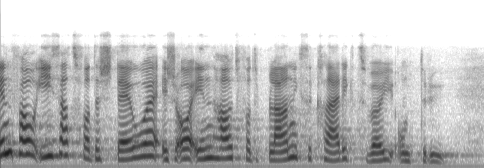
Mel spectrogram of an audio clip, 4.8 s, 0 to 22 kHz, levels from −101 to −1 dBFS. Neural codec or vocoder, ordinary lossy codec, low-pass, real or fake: none; Opus, 32 kbps; 7.2 kHz; real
